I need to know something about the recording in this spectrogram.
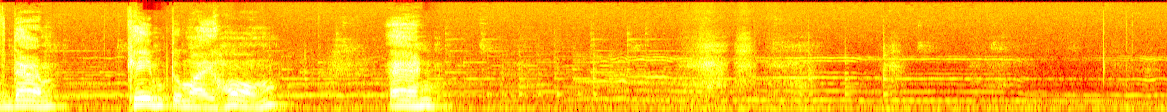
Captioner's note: sobs quietly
